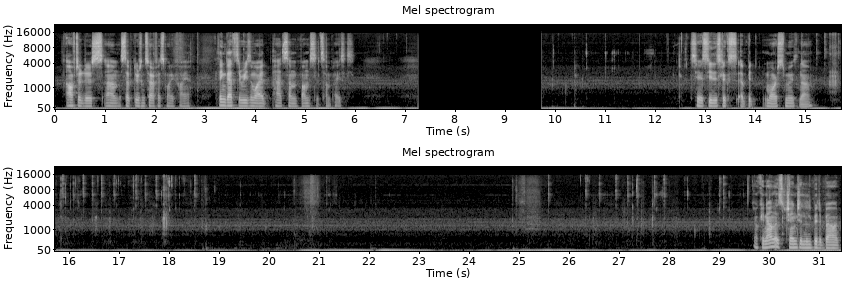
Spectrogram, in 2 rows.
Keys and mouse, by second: 2.9 shift+Left, 3.8 click, 4.1 alt+a, 15.3 alt+a, 18.7 alt+a, 21.9 shift+Left, 22.2 shift+Left, 25.1 alt+shift+a.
